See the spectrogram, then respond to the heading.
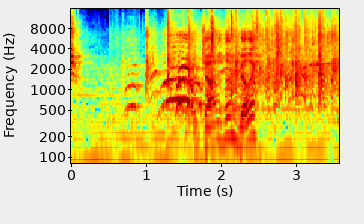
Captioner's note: crowd cheering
